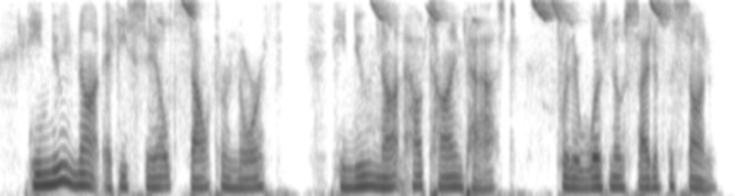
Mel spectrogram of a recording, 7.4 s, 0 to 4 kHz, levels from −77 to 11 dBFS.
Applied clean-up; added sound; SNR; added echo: neural mask model Resemble Enhance denoiser.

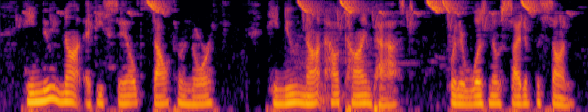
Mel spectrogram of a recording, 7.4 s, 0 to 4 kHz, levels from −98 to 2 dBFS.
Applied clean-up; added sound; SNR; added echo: classical method Wiener filter.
